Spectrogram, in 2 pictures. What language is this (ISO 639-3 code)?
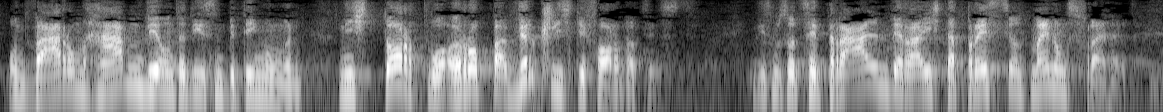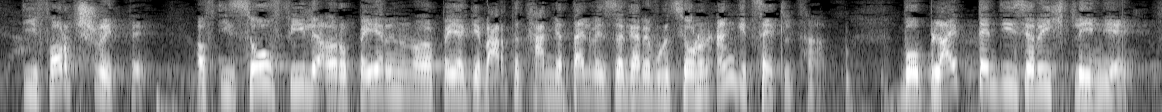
deu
